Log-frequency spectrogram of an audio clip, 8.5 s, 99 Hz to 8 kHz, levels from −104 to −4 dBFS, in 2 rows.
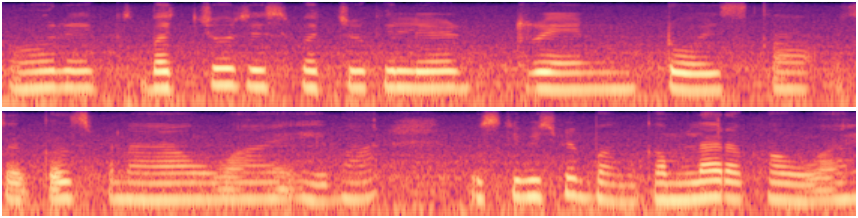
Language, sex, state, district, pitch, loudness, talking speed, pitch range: Hindi, female, Madhya Pradesh, Dhar, 210 Hz, -16 LUFS, 170 wpm, 185-225 Hz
